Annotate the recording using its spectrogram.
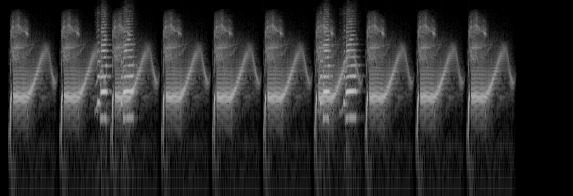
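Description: Cartoon boing sound effect repeated about ten times, each boing a quick upward-sliding spring twang under a second long. The run of boings is twice broken by a short sound of a different character, and it stops near the end.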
